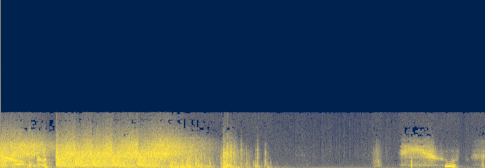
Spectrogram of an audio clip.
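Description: Gunshots in a radio drama, fired with the guns held up close to muffle them. A long, dense burst of noise is followed by a few shorter, sharp bursts, and quieter gaps fall between them.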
